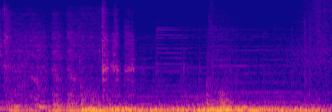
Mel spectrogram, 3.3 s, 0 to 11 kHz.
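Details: Toyota Supra JZA80 RZ 2JZ-GTE on a Blitz ECU with the idle air control valve unplugged, after new spark plugs for a no-start suspected from rich running: brief crank, catches, revs up, then settles to a jumpy idle; now starts normally.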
